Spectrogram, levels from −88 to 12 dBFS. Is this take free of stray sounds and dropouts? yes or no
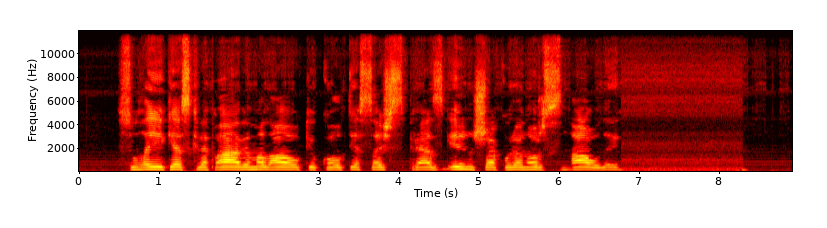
yes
